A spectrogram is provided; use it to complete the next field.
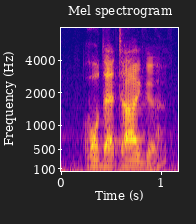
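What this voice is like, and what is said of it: Badly done put-on accent. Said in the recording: “My accent's terrible. ... And terrible then, accent.”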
